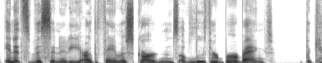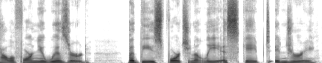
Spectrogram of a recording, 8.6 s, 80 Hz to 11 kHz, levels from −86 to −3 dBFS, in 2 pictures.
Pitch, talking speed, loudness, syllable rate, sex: 165 Hz, 125 wpm, -22 LUFS, 5.2 syllables/s, female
